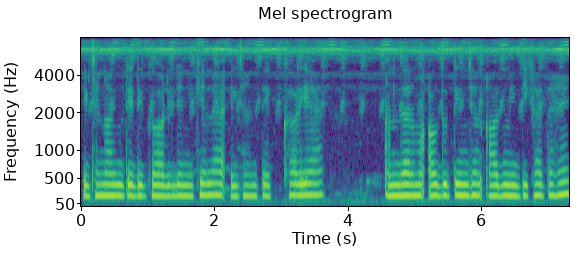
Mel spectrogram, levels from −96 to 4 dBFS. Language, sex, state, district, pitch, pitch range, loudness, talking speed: Chhattisgarhi, female, Chhattisgarh, Raigarh, 195 Hz, 190-200 Hz, -13 LUFS, 130 wpm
